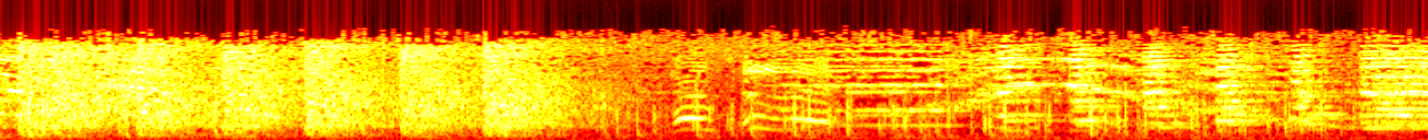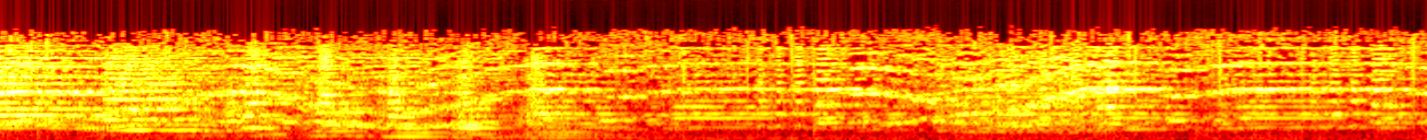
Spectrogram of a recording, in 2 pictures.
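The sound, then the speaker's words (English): A rapid volley of sharp gunshots as riders open fire chasing the masked man on a white horse in a Lone Ranger story cracks out for about three seconds, then gives way to loud, sweeping orchestral music with rising and falling string lines. “After him, boys. We've got to catch that hombre on the white horse. Open fire.”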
